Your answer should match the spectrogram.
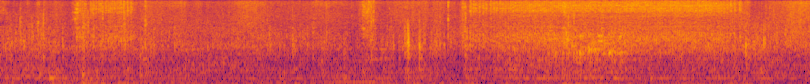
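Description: Mountain bike riding along a rough dirt singletrack: steady rumble of tyres and wind on the bike-mounted camera's microphone, with scattered knocks and rattles from the bike. There is a brief hiss in the second half.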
